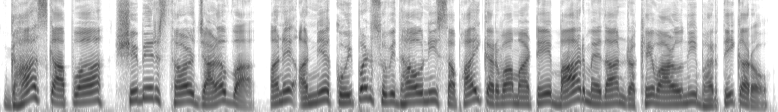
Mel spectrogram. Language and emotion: Gujarati, neutral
